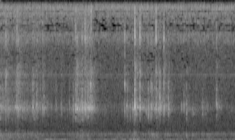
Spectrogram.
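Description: Items being handled and lifted out of a box: a few light clicks and rustles of packaging at irregular moments.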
